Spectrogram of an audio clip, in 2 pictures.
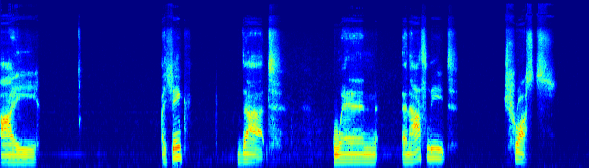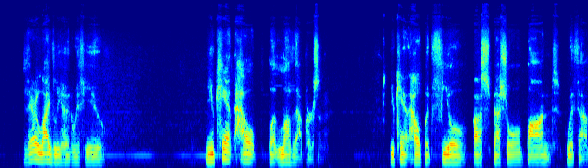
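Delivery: emotional, choked voice. Speaker admits mid-conversation to getting choked up, choked up. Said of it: "I'm actually getting choked up about it".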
